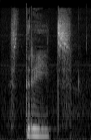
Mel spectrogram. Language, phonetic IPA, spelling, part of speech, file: Czech, [ˈstriːt͡s], strýc, noun, Cs-strýc.ogg
- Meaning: uncle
